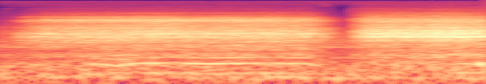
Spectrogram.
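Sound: exaggerated heavy breathing imitation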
